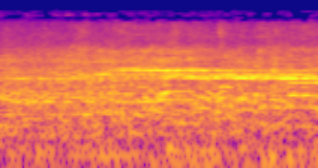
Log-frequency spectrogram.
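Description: A stallion neighing: a wavering call starting about half a second in and lasting about a second, over the chatter of a crowd.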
